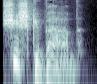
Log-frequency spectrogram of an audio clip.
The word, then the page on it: shish kebab: British English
